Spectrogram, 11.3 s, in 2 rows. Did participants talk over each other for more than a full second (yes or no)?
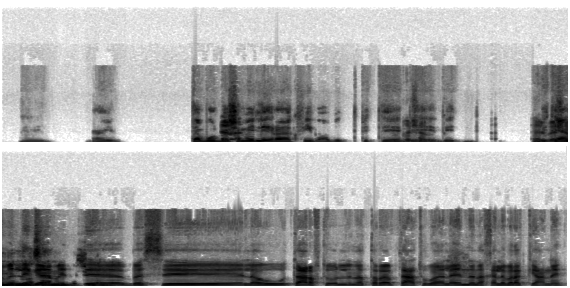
yes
